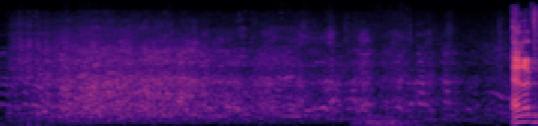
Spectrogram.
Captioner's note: laughter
